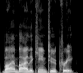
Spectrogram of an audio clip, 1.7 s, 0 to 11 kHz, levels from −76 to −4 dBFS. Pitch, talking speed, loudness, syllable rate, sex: 170 Hz, 285 wpm, -16 LUFS, 5.6 syllables/s, male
